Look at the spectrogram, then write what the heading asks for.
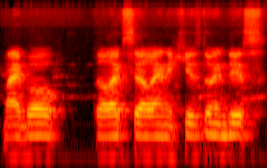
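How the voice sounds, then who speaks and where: Brief: male fan commentator, lowish voice, excitable play-by-play, roomy echo. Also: moderate pace. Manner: excitable, rooting aloud, frequent fillers. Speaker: amateur fight commentator. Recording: echoey room.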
